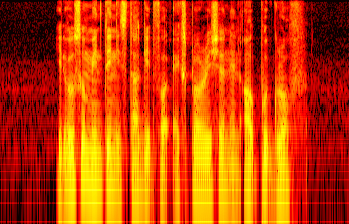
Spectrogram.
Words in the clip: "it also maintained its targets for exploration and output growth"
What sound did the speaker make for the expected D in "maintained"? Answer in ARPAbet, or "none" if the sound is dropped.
none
